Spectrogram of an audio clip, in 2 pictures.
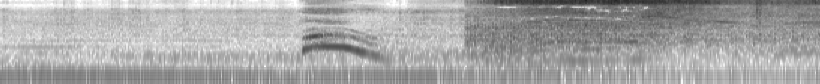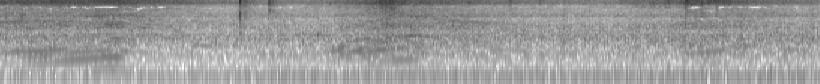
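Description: A heavy machine's engine droning steadily inside its cab, then, after a cut, a chainsaw revving up and down again and again over a low engine hum.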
